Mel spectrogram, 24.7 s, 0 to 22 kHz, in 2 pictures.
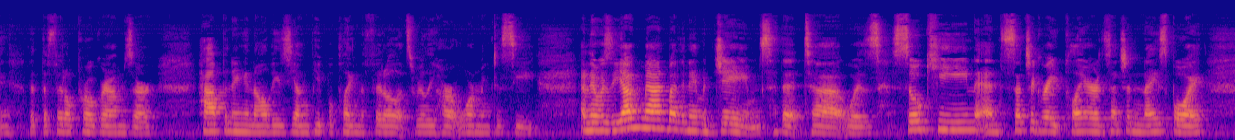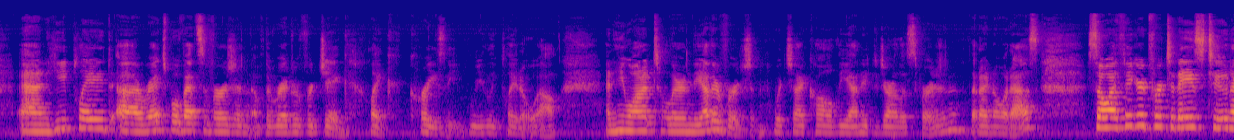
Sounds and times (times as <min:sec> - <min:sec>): Speech: 0:00.0 - 0:12.0, 0:12.6 - 0:24.6.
